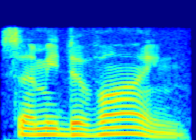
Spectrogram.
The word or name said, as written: semidivine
